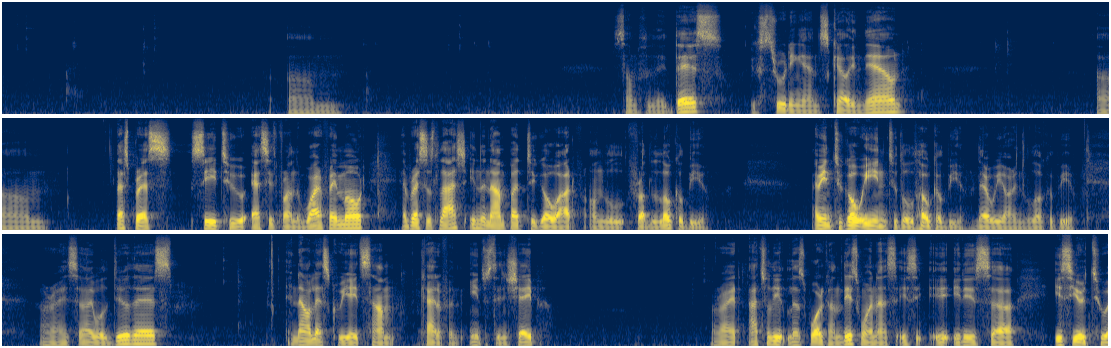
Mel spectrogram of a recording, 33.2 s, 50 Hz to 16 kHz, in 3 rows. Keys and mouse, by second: 0.0 right click, 0.5 s, 1.4 right click, 3.5 e, 4.4 right click, 4.7 s, 7.2 click, 8.9 middle click, 9.1 z, 9.5 middle click, 9.7 z, 12.1 z, 14.5 KP_Divide, 16.1 middle click, 18.6 middle click, 21.9 middle click, 22.8 s, 23.2 click, 23.7 middle click, 24.2 right click, 24.7 shift+right click, 25.1 middle click, 26.1 e, 28.9 right click, 29.5 ctrl+z, 29.9 middle click, 30.3 right click, 30.7 shift+right click, 31.2 e, 32.7 y.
